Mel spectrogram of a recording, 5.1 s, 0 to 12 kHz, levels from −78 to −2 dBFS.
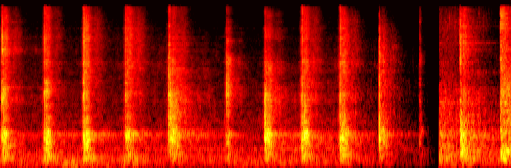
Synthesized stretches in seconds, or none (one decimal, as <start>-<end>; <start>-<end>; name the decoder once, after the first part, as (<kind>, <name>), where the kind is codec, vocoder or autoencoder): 0.0-3.5 (vocoder, Vocos)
